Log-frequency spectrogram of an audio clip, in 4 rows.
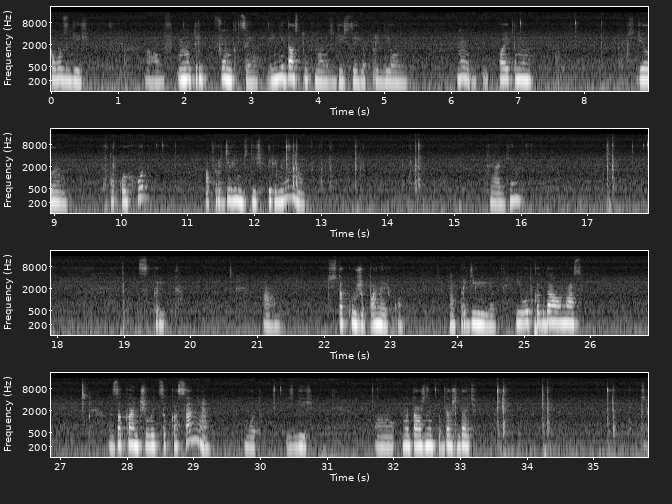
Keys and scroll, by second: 9.7 ctrl+c, 12.5 shift+Return, 13.5 Up, 14.4 ctrl+v, 17.3 1, 33.6 Return, 34.3 w, 35.2 Tab, 35.5-35.8 typing.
